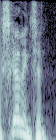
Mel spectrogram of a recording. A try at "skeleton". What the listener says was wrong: It's not Skellington. It's Skell-E-ton. Well, it sounds like you're saying Skellington. Still sounds like Skellington.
